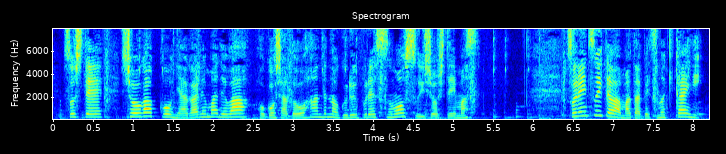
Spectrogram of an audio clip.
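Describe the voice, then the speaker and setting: A woman's voice: on the high side, a bit bright. Woman explaining, faint music behind. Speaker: English teacher giving advice to parents. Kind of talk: scripted podcast talk.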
